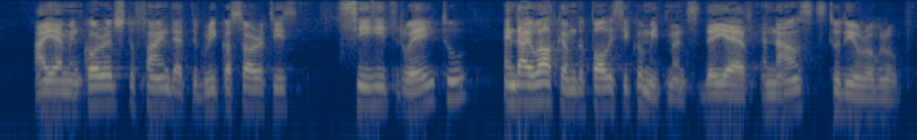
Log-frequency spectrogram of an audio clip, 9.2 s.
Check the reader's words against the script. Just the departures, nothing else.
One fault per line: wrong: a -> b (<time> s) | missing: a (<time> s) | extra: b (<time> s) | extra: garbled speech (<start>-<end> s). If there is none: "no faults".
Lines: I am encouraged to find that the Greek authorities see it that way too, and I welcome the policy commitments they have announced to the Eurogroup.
missing: that (4.0 s)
